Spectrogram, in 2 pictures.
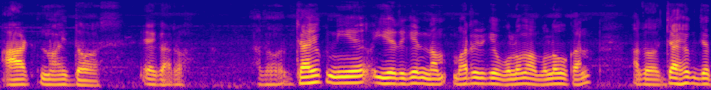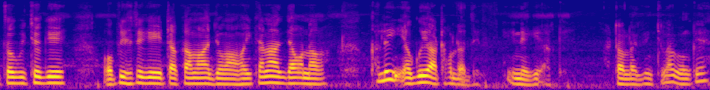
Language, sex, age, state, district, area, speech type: Santali, male, 60+, West Bengal, Dakshin Dinajpur, rural, spontaneous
